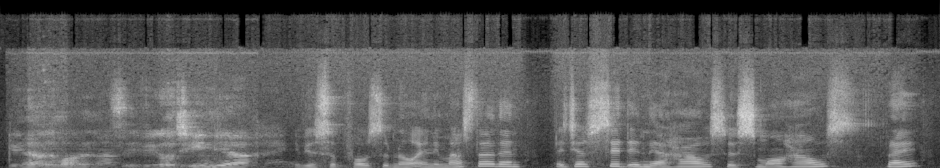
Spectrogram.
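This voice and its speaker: This is a woman speaking English with a Vietnamese accent, giving an informal spiritual lecture. She rambles warmly from point to point, tossing in "you know" and "huh?" to check on her listeners. Her voice sits in an everyday middle pitch. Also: fairly even intonation, a little fast. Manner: chuckles often while talking. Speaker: spiritual teacher.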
